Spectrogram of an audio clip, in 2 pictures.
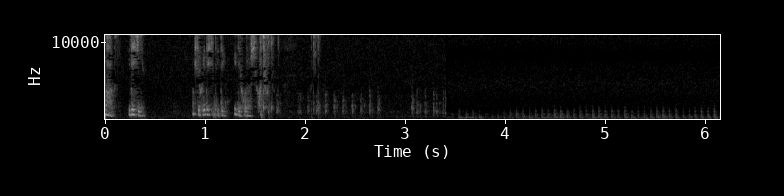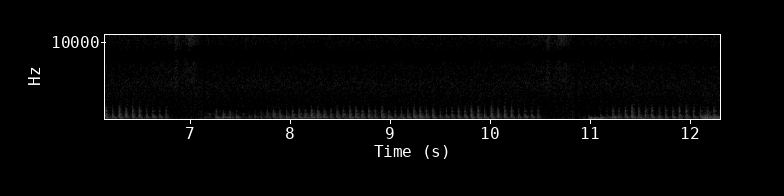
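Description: A guinea pig purrs with a low, steady, rapidly pulsing rumble, after a few brief high squeaks.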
